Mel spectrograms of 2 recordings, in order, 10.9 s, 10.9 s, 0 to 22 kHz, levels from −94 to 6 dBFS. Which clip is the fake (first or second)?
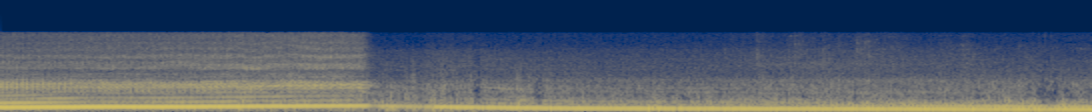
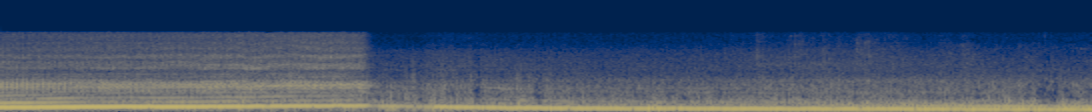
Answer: second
